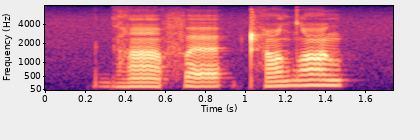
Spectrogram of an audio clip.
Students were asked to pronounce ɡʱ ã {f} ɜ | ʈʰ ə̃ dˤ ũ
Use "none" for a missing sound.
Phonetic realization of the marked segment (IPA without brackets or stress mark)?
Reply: f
